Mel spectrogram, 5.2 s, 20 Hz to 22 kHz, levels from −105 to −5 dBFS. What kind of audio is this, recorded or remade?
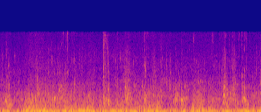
recorded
